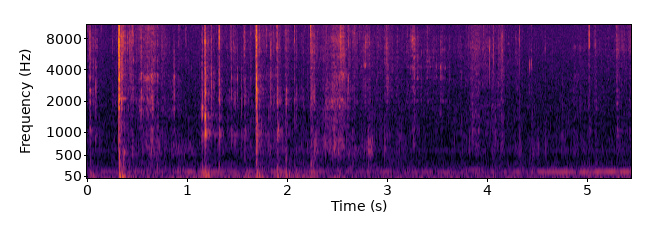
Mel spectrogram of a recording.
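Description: A metal blade shaves a solid, dry cream bar soap into flaky chips. Sharp, crisp scraping crackles come at an irregular pace over a steady low hum, with a few louder snaps standing out early on.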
